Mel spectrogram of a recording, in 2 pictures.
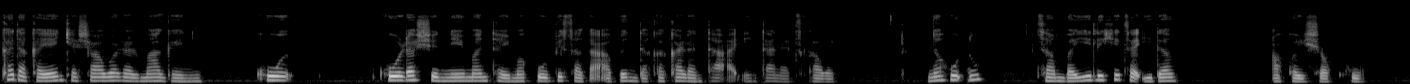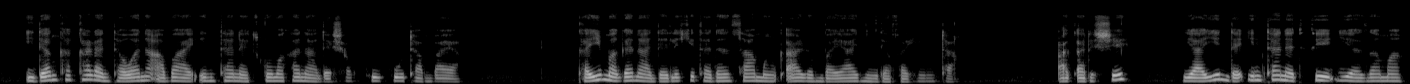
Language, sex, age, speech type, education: Hausa, female, 46-60, spontaneous, tertiary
